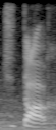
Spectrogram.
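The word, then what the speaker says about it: cheetah: За читах. Ну чита это он читается х на конце никогда не читается. Читается чита.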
